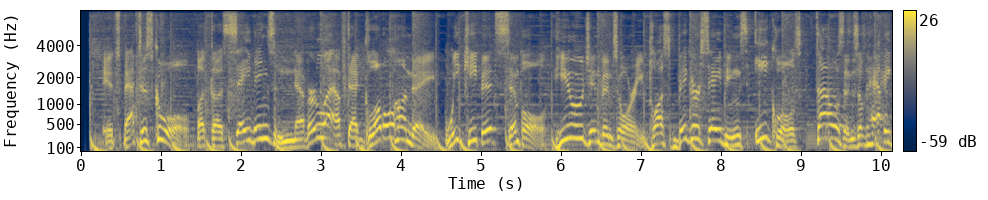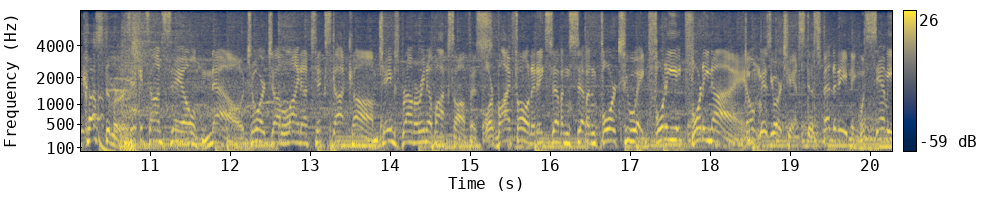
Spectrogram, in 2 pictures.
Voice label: Commercials

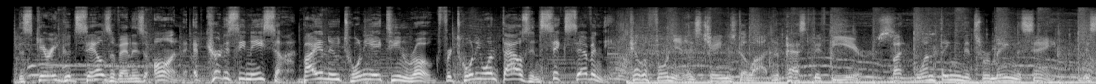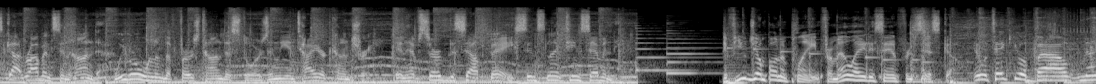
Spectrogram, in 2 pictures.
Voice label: Car Spot

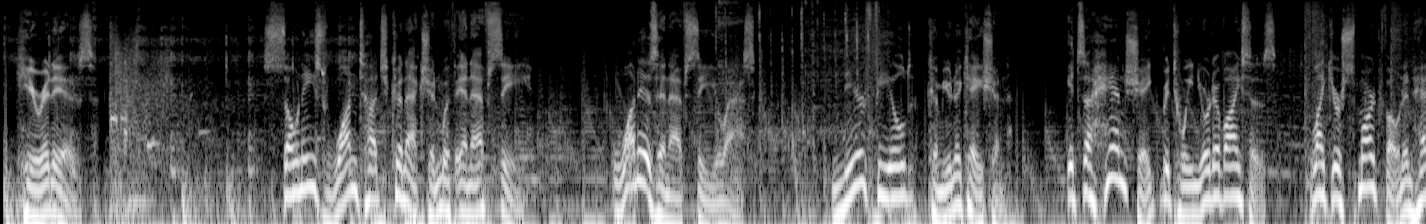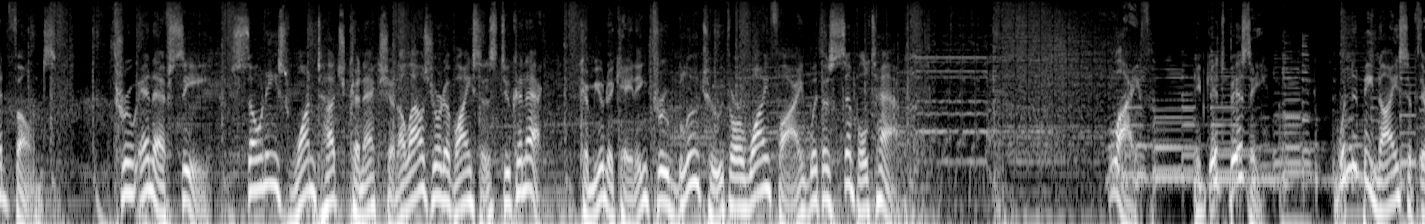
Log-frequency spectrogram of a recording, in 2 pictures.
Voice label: NARRATION

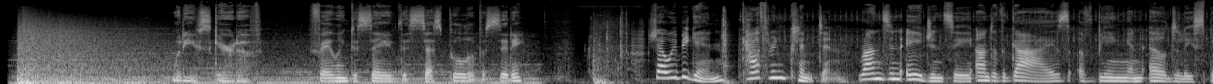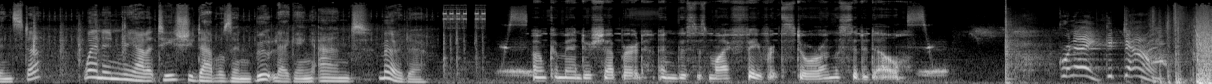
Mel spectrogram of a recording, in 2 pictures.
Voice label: Character

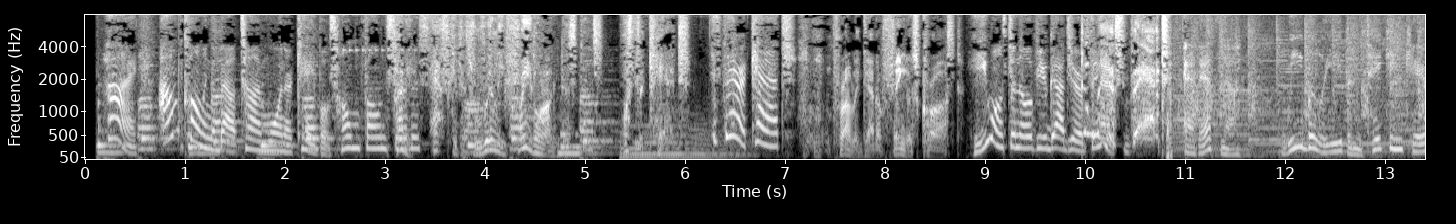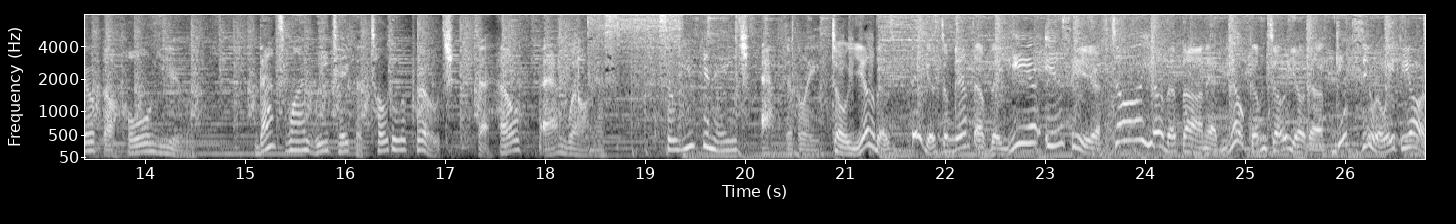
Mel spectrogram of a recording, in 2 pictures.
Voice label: Female Commercial

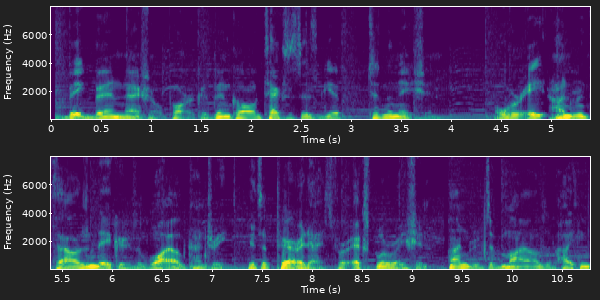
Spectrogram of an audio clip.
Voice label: Narration

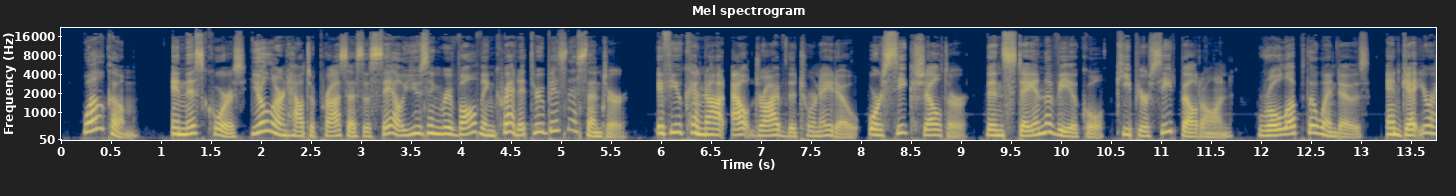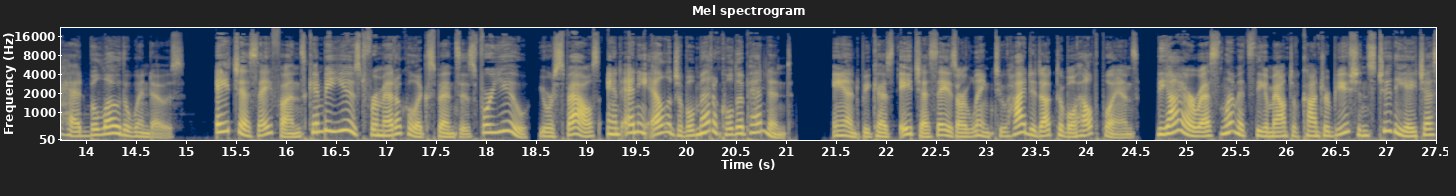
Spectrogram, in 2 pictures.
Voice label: E Learning

